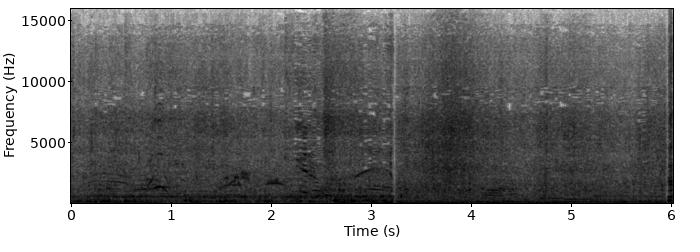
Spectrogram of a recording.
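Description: A boat motors on the sea off a Sicilian beach during a religious procession, its engine hum blending with wind buffeting and splashing waves, while people's voices sound over it.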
